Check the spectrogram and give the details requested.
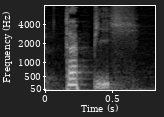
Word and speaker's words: tapis: Remember final S not pronounced. Le tapis, le canapé, la bibliothèque.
